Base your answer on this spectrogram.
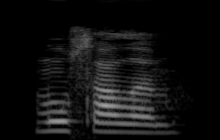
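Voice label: "мусалӧм", Komi, female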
